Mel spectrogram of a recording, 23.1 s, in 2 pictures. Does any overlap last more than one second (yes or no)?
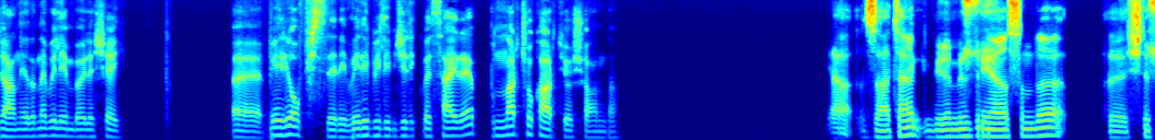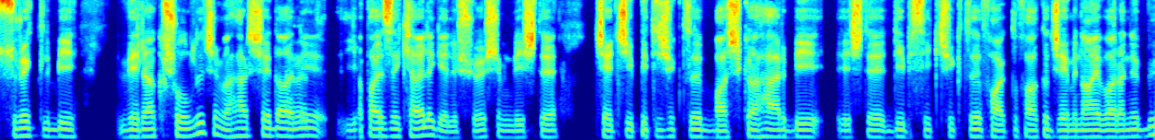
no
